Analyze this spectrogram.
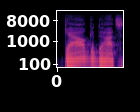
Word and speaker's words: Gal Gadot: I realized in my last video I was mispronouncing Gal Gadot's name, and everybody was trying to help me in the comment section.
